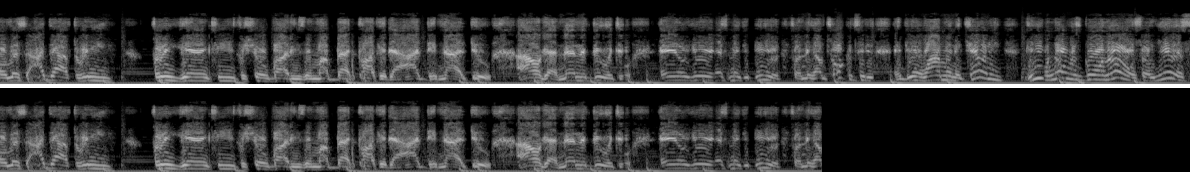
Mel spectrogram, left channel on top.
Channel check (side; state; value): right; drops out; at 8.2 s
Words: listen, I got three guaranteed for sure bodies in my back pocket that I did not do. I don't got nothing to do with it. Hell yeah, let's make a deal. So nigga, I'm talking to this, and then while I'm in the county, you don't know what's going on. So yeah,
